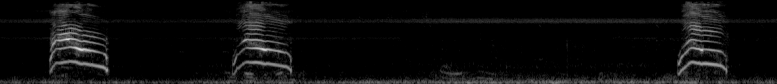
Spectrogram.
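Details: Loud kitten meows: three sharp, bright calls arching up then down, the first two close together and the last after a pause of about four seconds, with a quiet low rumble and a thin high tone behind.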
